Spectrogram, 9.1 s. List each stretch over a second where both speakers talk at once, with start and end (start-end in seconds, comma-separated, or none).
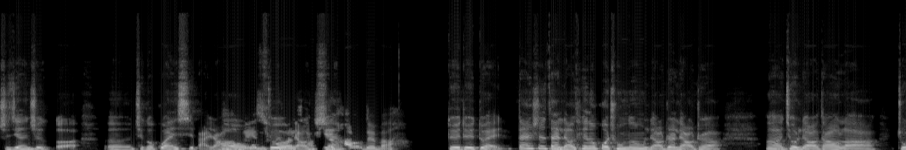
2.2-3.5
